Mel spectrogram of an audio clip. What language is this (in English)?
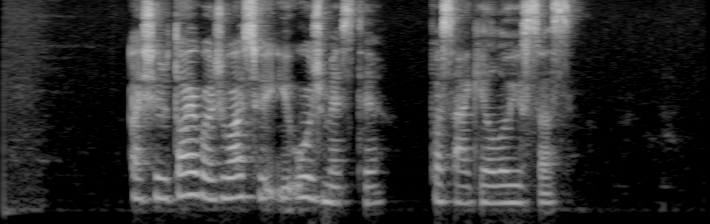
Lithuanian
